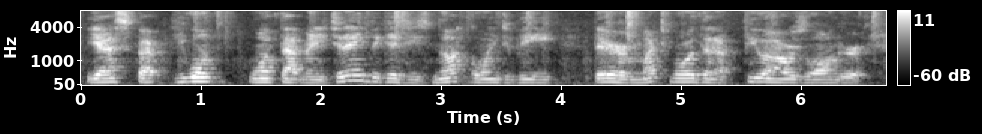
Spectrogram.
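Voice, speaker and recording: A man voicing a bossy, callous woman in a storybook, calling out loudly and impatiently. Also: medium pitch, normal speed, lightly acted. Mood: calling back. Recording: echoey room, noisy.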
